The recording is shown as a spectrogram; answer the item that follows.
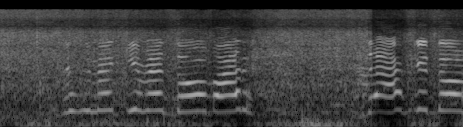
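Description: Pool water splashing steadily, under high-pitched voices calling out.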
